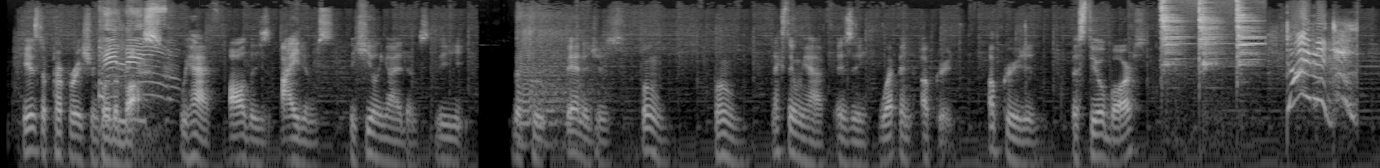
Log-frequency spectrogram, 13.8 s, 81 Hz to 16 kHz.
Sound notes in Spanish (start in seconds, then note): 5.1 pedo sfx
